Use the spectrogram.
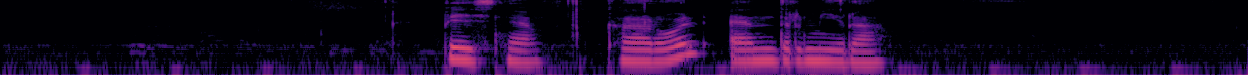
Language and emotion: Russian, neutral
